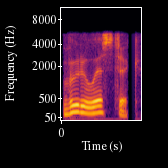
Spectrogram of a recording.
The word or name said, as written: voodooistic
